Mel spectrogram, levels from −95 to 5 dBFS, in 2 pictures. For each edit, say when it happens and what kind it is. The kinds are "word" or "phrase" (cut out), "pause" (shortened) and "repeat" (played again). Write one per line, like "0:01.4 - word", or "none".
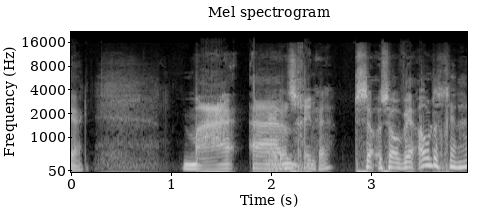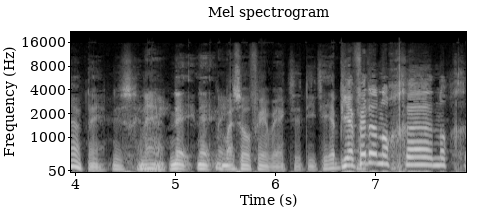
0:02.4 - word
